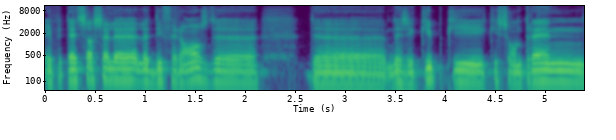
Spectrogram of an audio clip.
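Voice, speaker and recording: A man with a Dutch accent, very deep and low in pitch, monotone and flat, at a very slow pace on a very clean recording with a silent background. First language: Dutch (speaking French). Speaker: football coach. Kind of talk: press conference. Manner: halting.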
